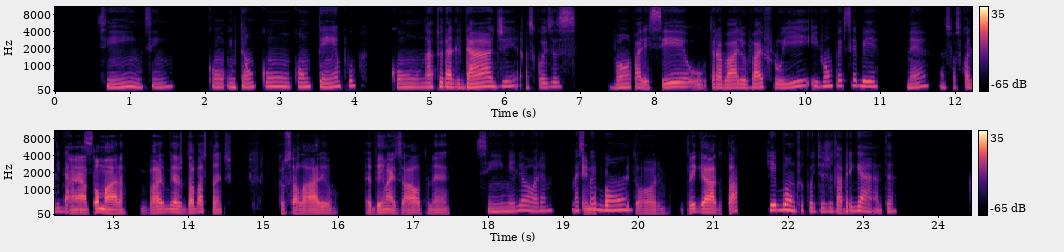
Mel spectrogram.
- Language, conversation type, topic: Portuguese, advice, Como pedir uma promoção ao seu gestor após resultados consistentes?
- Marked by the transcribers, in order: tapping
